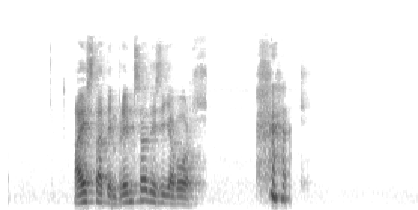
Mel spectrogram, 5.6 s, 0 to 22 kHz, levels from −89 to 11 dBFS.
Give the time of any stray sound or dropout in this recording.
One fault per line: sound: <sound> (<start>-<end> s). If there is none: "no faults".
sound: laugh (3.4-3.9 s)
